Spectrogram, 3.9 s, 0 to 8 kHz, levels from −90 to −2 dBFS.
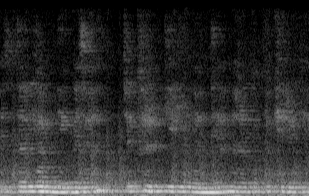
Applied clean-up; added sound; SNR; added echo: none; Subway, metro, underground; 19 dB; reverberation time 1.2 s.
